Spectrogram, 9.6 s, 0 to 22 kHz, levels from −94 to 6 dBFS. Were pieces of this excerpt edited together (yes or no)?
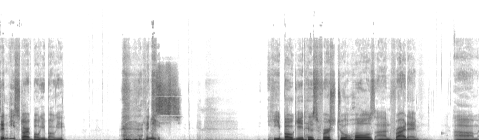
no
